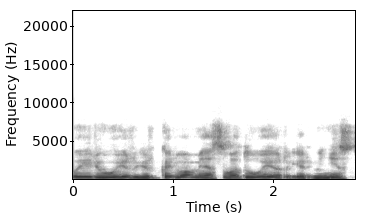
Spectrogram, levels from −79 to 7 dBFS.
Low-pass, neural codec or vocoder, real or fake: 9.9 kHz; autoencoder, 48 kHz, 128 numbers a frame, DAC-VAE, trained on Japanese speech; fake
